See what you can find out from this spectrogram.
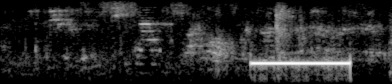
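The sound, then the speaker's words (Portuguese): A telephone ringing tone sounds as a call is placed: one steady, mid-pitched beep lasting about a second, louder than the faint murmur that comes before it. “Tô ligando.”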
